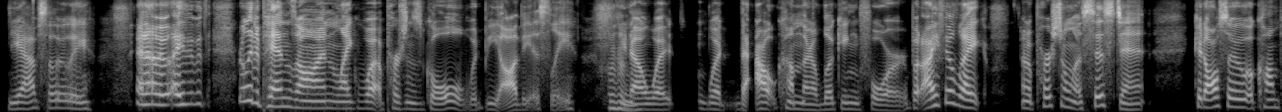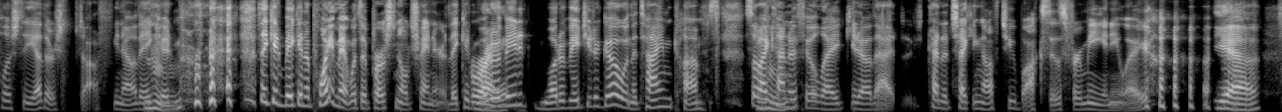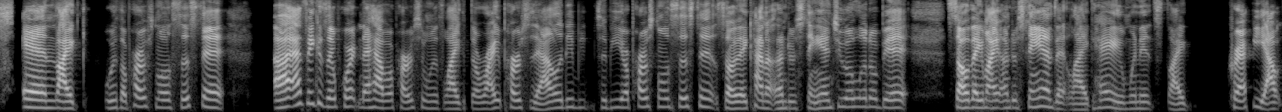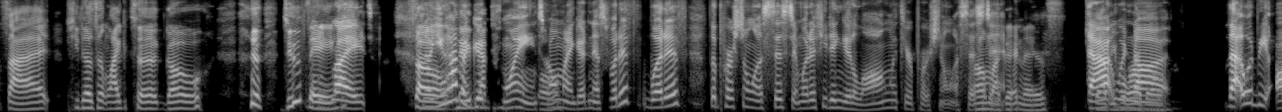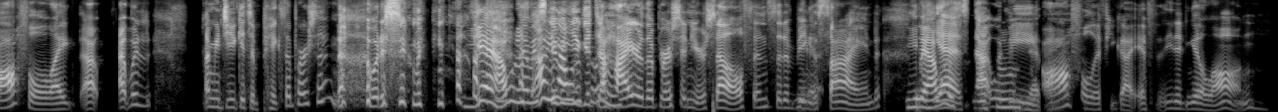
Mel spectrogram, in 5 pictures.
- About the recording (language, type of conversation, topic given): English, unstructured, How do you decide which type of support—organizational or physical—would benefit your life more?
- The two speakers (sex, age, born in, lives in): female, 45-49, United States, United States; female, 50-54, United States, United States
- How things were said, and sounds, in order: tapping; unintelligible speech; other background noise; chuckle; laugh; chuckle; laughing while speaking: "I would assuming"; laugh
